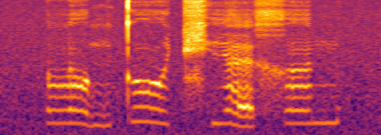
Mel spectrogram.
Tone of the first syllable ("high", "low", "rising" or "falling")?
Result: low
